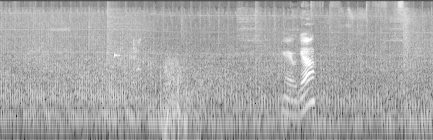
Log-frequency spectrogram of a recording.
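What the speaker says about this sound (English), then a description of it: "I got a chopper on my ass" A helicopter in the video game Ghost Recon Wildlands chases the player, its steady rotor drone filling the scene with a loud whooshing swell midway while someone speaks briefly.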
